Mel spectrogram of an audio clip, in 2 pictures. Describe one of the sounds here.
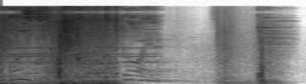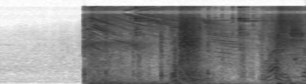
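Game spell effects whoosh and burst in quick bursts.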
